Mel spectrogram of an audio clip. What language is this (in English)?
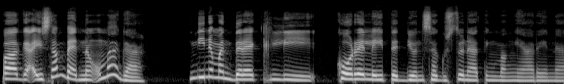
Filipino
